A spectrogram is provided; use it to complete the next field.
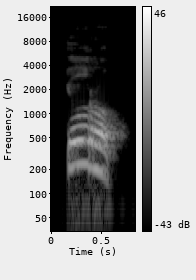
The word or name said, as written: joorroob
